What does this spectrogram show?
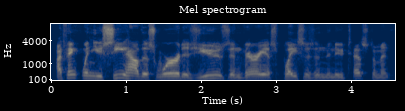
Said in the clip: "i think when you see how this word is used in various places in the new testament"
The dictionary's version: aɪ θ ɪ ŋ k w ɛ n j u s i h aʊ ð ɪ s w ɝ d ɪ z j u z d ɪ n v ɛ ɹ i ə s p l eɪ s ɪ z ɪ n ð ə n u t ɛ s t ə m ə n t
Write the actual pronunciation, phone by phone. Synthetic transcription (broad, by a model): aɪ θ ɪ ŋ k w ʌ n j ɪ s i h aʊ ð ɪ s w ɝ d ɪ z j u z d ɪ n v ɛ ɹ i ə s p l eɪ s ɪ z ɪ n ð ə n u t ɛ s t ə m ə n t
